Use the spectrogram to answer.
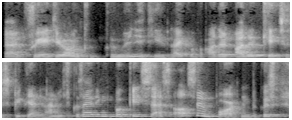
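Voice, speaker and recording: A middle-aged woman with a slightly low voice talks casually about her own life as a guest. She moves haltingly, repeating words and restarting her sentences. The recording has a clearly roomy echo. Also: animated, darkish tone. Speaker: podcast guest, author. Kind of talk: casual personal storytelling.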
